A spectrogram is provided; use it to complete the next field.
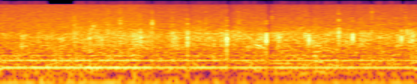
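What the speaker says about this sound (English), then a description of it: "give him a big, big round of applause, Satnarayan Raghu" Audience applause at an evening music school concert, a soft, steady patter of clapping hands that continues evenly throughout at moderate distance.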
